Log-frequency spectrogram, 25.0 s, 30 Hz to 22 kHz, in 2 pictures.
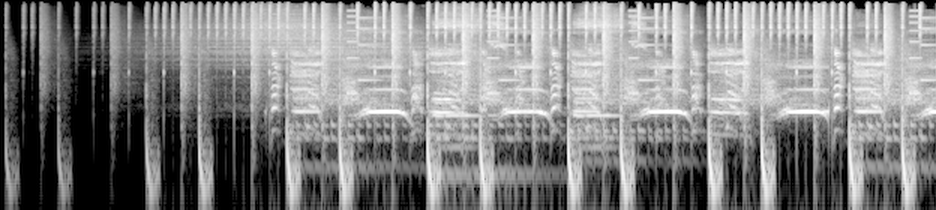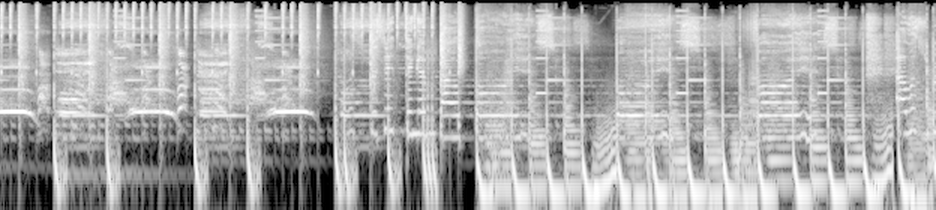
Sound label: HYPE REDRUM 128 BPM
